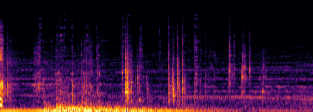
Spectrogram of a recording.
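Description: Tense background score with a low drone, over which several light clinks and knocks sound, scattered through the middle.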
